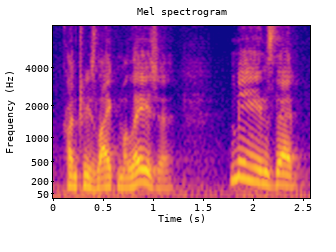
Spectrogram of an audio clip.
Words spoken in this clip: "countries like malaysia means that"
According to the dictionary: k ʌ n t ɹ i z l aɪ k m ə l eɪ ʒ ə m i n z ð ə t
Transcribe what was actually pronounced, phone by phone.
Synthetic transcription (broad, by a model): k ʌ n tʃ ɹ i z l aɪ k m ə l eɪ ʒ ə m i n z ð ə t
